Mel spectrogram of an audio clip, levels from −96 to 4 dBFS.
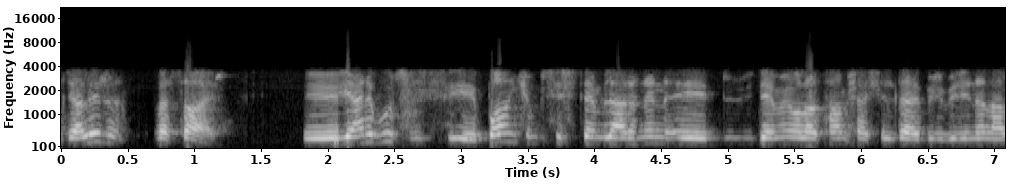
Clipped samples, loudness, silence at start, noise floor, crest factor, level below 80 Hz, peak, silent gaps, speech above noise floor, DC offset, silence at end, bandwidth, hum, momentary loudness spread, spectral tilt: under 0.1%; -27 LUFS; 0.05 s; -74 dBFS; 16 dB; -74 dBFS; -10 dBFS; none; 48 dB; under 0.1%; 0 s; 4.2 kHz; none; 12 LU; -7 dB/octave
